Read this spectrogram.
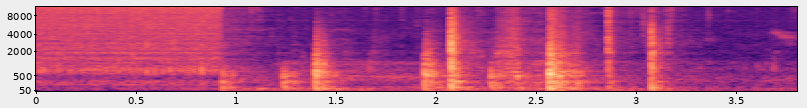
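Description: A spoon stirs and knocks against a plastic bucket.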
